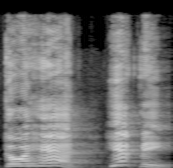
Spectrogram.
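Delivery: high, loud, furious daring; furious taunt. A narrator's reading. Peter goading Cole to hit him, furious shouting. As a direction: scream it as a dare to strike. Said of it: "he taunted".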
